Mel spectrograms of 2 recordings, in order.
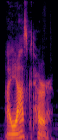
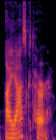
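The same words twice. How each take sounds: The two takes are said the same way.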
